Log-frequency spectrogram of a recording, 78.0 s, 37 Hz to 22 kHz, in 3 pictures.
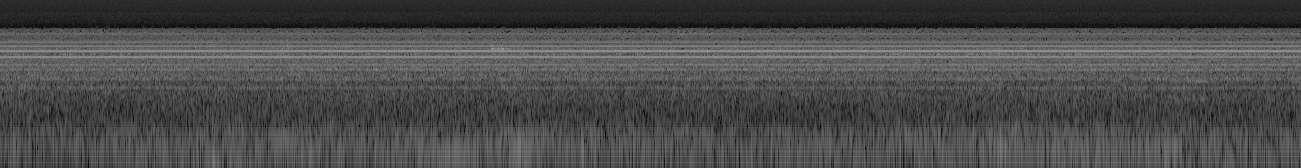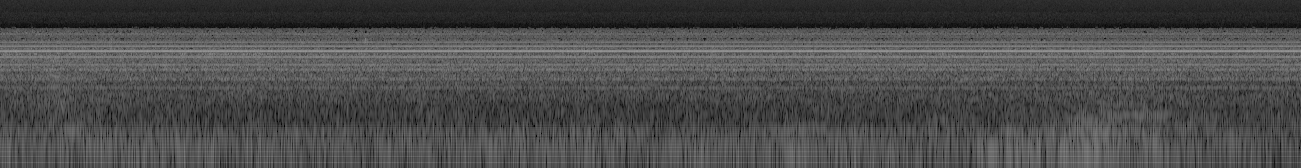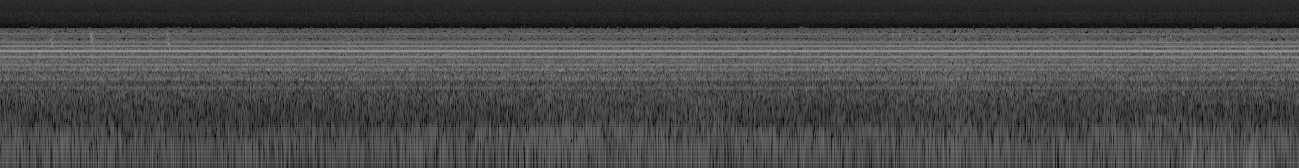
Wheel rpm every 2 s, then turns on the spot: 0, 0, 0, 0, 0, 0, 0, 0, 0, 0, 0, 0, 0, 0, 0, 0, 0, 0, 0, 0, 0, 0, 0, 0, 0, 0, 0, 0, 0, 0, 0, 0, 0, 0, 0, 0, 0, 0, 0.
none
